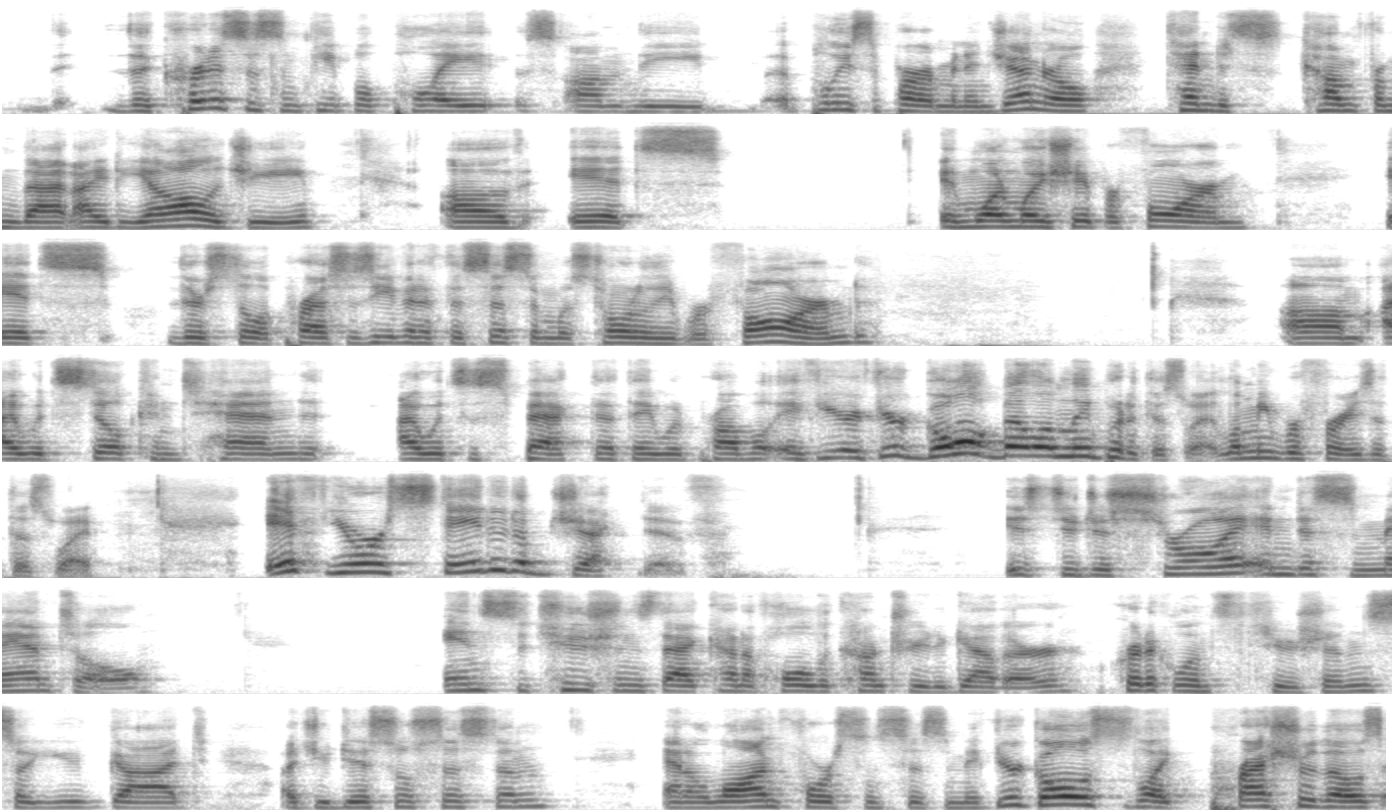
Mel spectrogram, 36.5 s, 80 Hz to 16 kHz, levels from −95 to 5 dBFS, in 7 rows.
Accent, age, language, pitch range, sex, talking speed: American, 30-49, English, 175-195 Hz, male, 170 wpm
